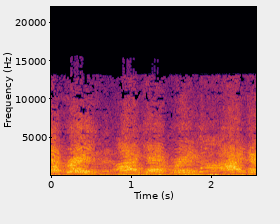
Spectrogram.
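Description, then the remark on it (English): A large crowd of protesters chants "I can't breathe" in unison outdoors, voices rising together in a loud, rhythmic repeated phrase with a steady beat, dense and continuous. “They were the same words chanted by protesters.”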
